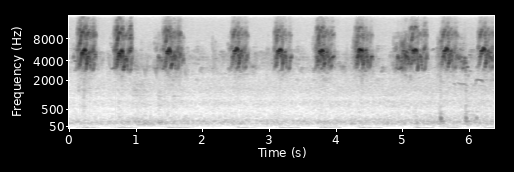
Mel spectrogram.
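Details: In spring a male House Sparrow courts females with loud, bright chirps repeated about every half second, a steady chattering series with a faint low rumble underneath.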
